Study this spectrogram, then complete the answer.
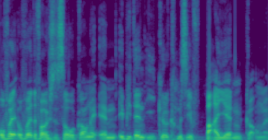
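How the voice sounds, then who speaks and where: Talking very fast, a man uses a fairly high pitch with ordinary pitch variation. He speaks in a Bernese accent. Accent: Bernese Swiss German. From Switzerland, Bernese Seeland. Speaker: podcast host. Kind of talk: casual chat.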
